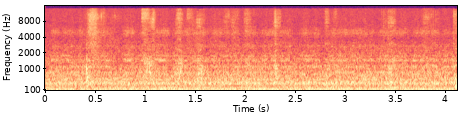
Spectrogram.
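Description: Faint scratching of writing on paper as an equation is written out, in short irregular strokes, over a low steady room hum.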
